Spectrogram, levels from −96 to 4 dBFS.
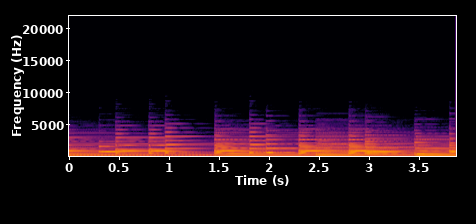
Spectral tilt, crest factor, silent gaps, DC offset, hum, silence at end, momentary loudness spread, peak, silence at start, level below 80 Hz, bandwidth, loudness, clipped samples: -8.5 dB/octave; 14 dB; none; under 0.1%; none; 0 s; 5 LU; -10 dBFS; 0 s; -50 dBFS; 6.2 kHz; -25 LUFS; under 0.1%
